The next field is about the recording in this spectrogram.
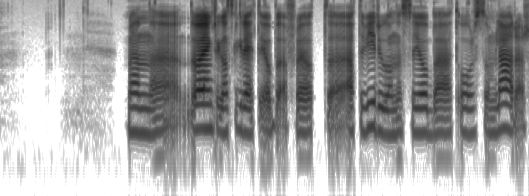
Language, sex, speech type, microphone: Norwegian, female, spontaneous, Shure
